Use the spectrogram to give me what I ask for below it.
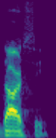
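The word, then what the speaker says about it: D'Arcy: Emma Emma Is it Darcy? Okay, so the apostrophe is just there like how black people like apostrophes. It's just pronounced Darcy. Uh you might as well go ahead and hand Emma Darcy an Emmy for that episode.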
